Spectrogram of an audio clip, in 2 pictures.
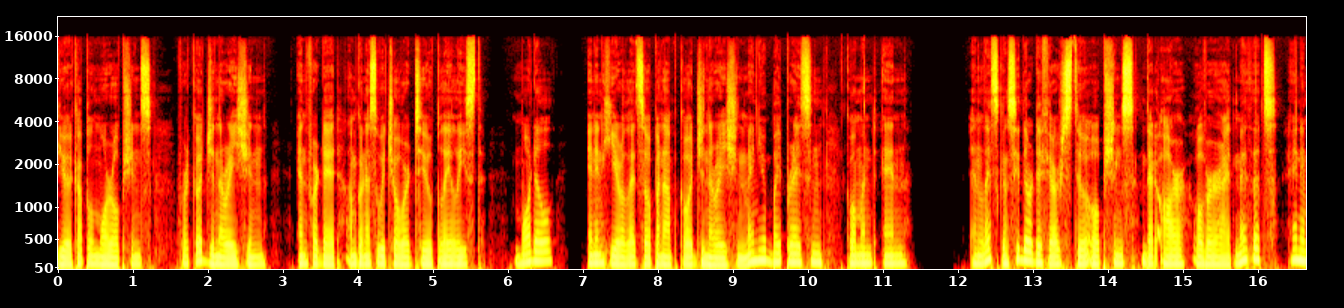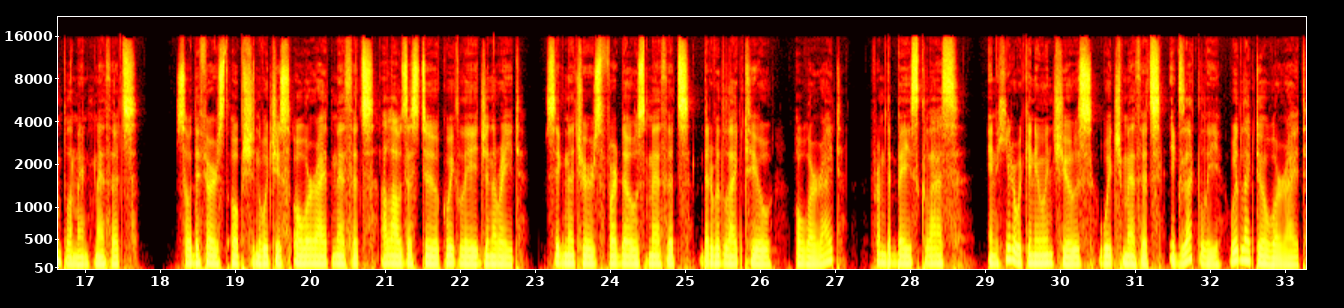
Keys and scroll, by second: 4.6 super+o, 4.6 ctrl+n, 12.0 super+n.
